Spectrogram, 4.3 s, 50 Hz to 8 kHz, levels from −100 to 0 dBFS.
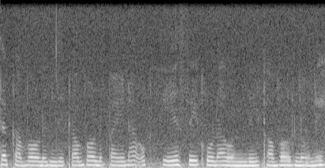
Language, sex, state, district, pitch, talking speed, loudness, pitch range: Telugu, female, Andhra Pradesh, Guntur, 190 Hz, 150 wpm, -13 LUFS, 185-205 Hz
